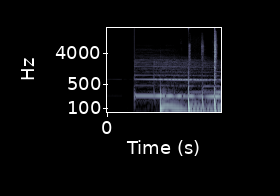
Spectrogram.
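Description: A sustained, buzzy synth-like tone starts after a short silence, with punchy hits repeating through it as a quick delay echo with feedback from an Echo Boy delay plugin keeps the repeats coming.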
